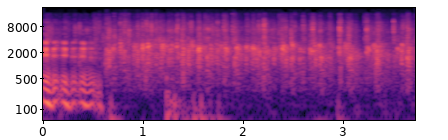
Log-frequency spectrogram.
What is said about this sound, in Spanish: Muchísimas gracias. Un aplauso a ellas,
